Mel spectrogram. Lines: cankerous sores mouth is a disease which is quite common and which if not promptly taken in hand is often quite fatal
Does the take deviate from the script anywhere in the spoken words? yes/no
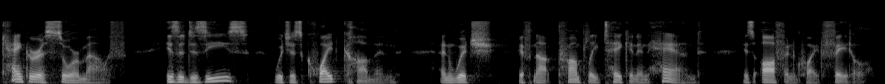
yes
